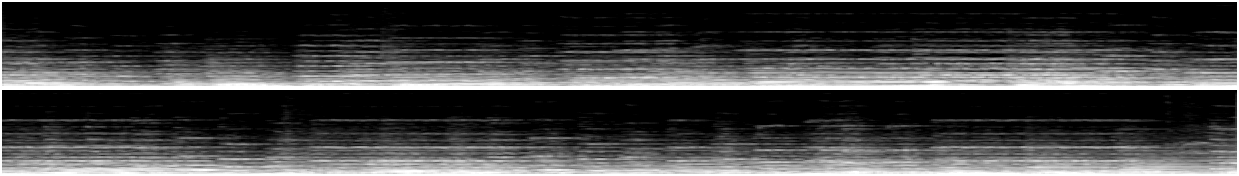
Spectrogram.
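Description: Theatre organ playing a piece: sustained chords over a steadily moving bass line, with no break.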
